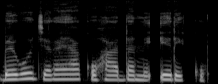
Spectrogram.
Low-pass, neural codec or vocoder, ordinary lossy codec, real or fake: none; none; none; real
